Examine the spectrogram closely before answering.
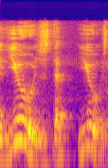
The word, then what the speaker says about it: used: It looks like it would, you don't pronounce that ED when it's it ends in an E like that. We say used.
